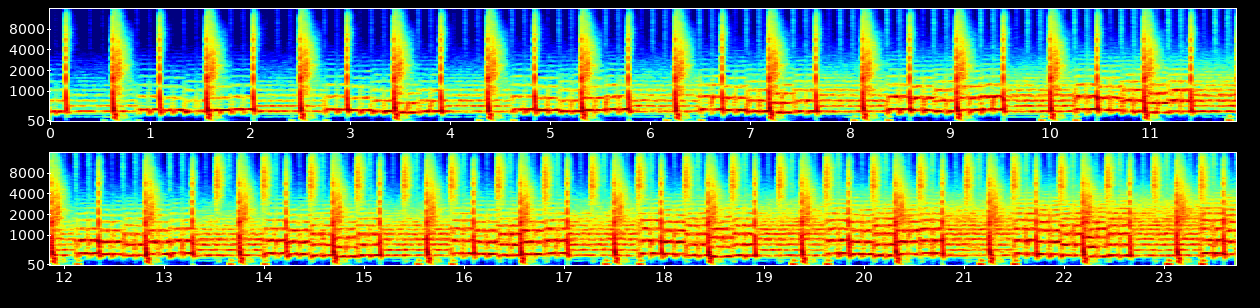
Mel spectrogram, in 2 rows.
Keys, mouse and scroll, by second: 0.0 click, 1.0 click, 1.8 z, 3.3 KP_1, 3.9-4.6 scroll up 2, 4.6-9.8 drag, 12.3 KP_7, 13.3 s, 14.6 KP_1, 15.5-16.5 scroll down 2, 16.5 click, 17.6 s, 20.7 click, 22.1 s, 23.3 click.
